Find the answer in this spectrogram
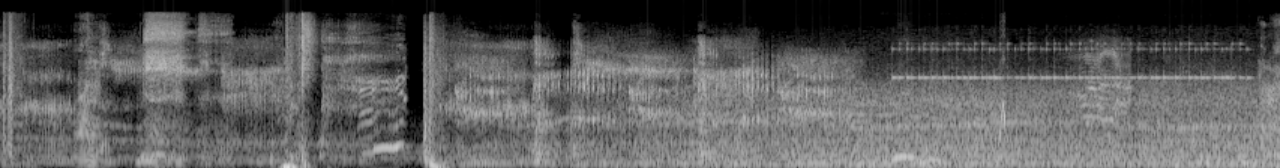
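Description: Cartoon sound effects: a few sharp hits and short character vocal noises, then from about three seconds in a steady rushing wind noise as a snowy blizzard blows through.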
